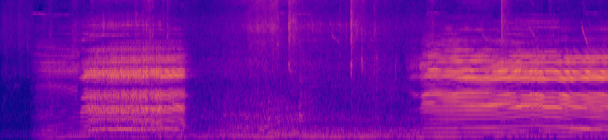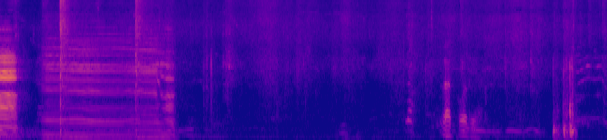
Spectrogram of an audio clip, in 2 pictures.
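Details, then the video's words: A cow on a village farm calls in a series of three drawn-out, full-throated moos, the middle one longest at nearly three seconds, followed by scattered knocks and small clattering sounds. "Humboo Humboo Cow Sound"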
